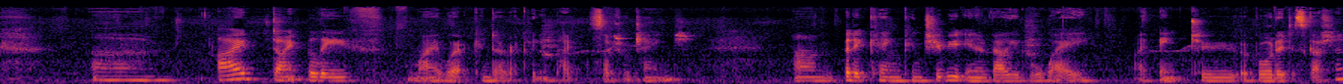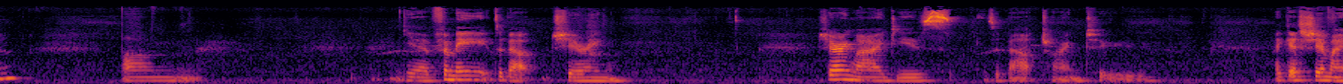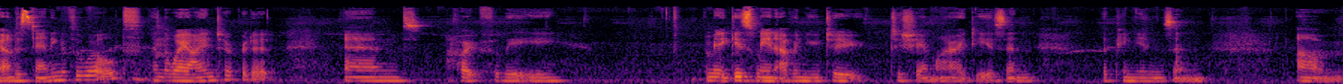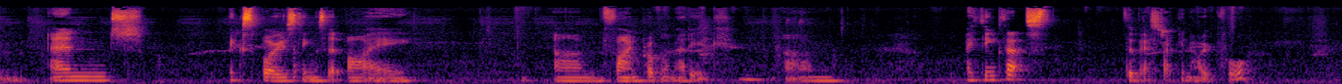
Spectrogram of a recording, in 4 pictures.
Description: From interview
